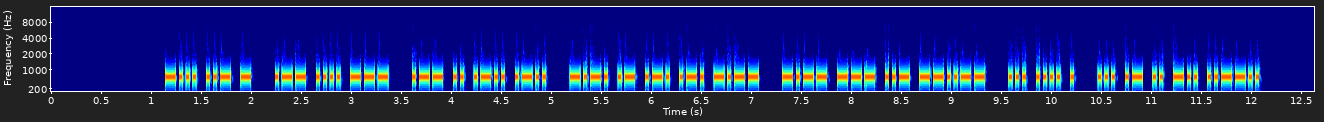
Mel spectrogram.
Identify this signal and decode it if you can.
Morse code, heard as a keyed tone, about 36 wpm, 700 Hz. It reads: BUT WHO WILL CARRY YOU, SHE SAID?
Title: Sentences from Top 1000 Words - Review Part 1 - 35wpm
